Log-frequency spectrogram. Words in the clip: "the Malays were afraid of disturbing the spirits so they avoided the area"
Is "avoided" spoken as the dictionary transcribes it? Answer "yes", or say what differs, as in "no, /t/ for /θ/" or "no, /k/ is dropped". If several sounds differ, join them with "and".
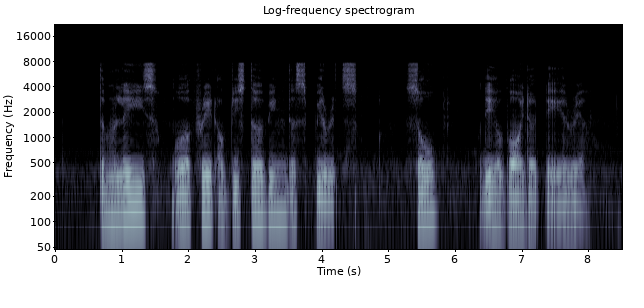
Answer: yes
